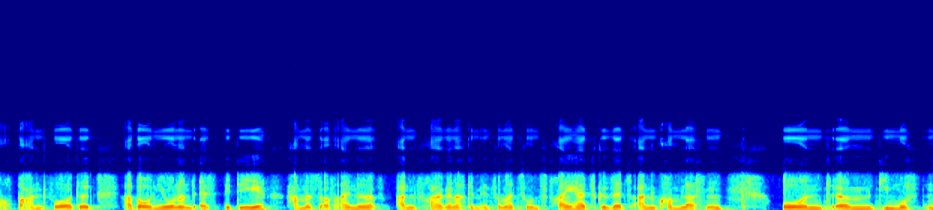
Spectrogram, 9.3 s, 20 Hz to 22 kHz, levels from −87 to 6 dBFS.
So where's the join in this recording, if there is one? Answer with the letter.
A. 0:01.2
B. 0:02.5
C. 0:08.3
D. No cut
A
